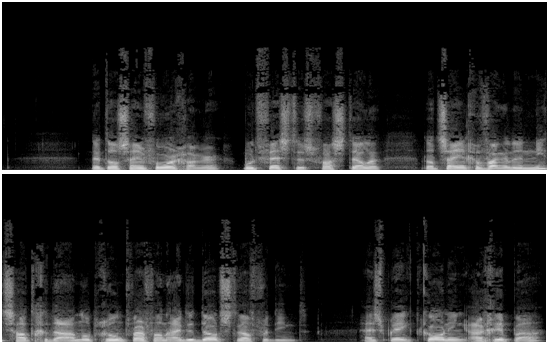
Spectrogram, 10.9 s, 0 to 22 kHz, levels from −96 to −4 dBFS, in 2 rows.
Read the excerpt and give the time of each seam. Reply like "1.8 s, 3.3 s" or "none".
2.2 s, 9.0 s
